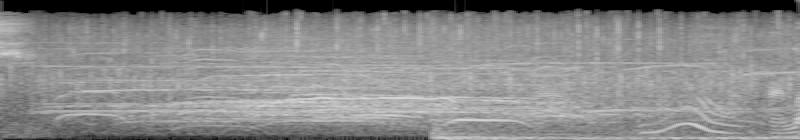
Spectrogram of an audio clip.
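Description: Background music under the tattoo reveal: overlapping gliding, swooping tones, with a deep bass that comes in suddenly about three seconds in.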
